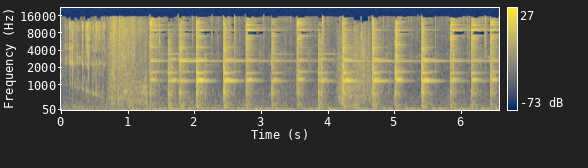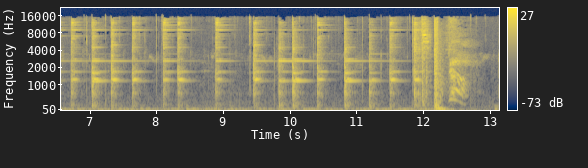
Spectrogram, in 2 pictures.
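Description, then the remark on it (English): A steady run of hammer blows on metal, each sharp clang leaving a bright ringing tone, repeating quickly about two or three times a second, fairly loud. “I keep hitting myself with the hammer.”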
